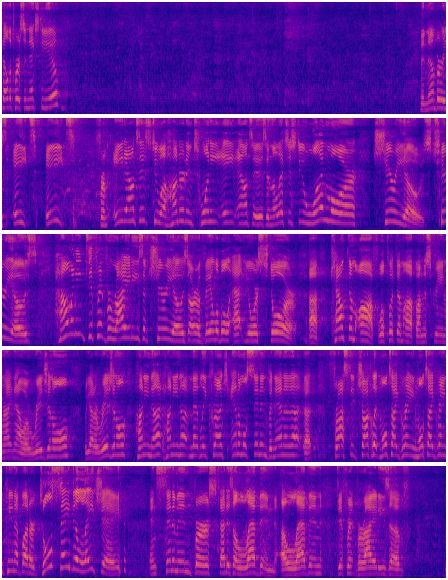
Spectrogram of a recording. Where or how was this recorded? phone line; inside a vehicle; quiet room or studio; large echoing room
large echoing room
